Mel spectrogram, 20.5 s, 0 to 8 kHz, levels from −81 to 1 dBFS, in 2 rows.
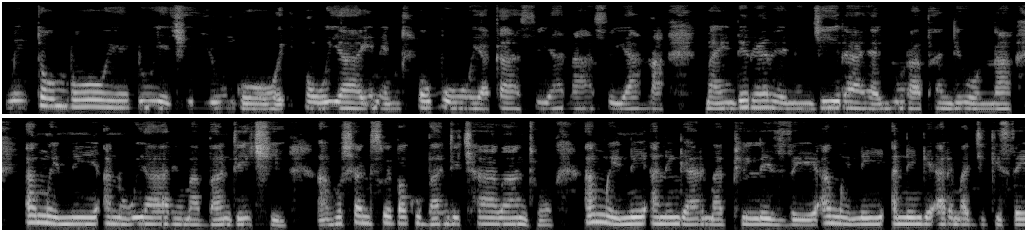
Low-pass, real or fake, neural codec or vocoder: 7.2 kHz; real; none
